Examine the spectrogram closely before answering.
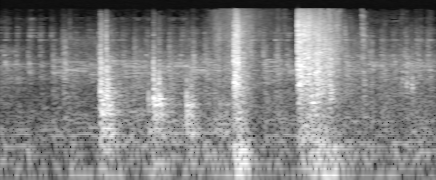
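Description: A wooden pallet smashes and splinters loudly.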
